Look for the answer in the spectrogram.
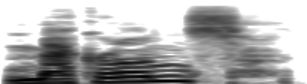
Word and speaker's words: macaron: She sent us some macarons, the little French. – Is that how you pronounce it? – Macaron. – The French president? – Not macaroons, which are like the coconut cookie things or whatever.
